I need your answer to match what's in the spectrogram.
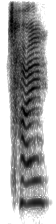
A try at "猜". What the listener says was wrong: Masih agak naik, Bu. Cai. Eh, jadi AI-nya itu ditekan ya.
